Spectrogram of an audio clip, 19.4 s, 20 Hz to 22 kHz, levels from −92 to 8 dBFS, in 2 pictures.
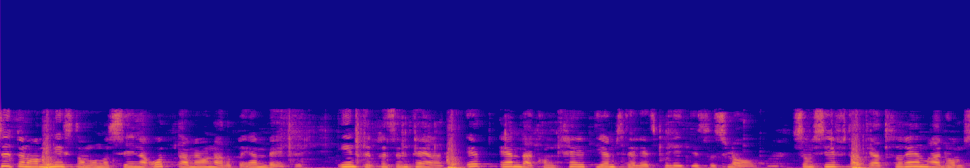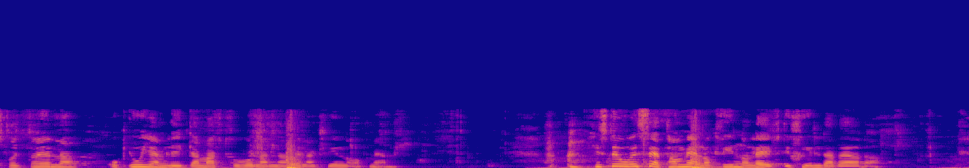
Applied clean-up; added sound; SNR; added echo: classical method WPE with log-MMSE.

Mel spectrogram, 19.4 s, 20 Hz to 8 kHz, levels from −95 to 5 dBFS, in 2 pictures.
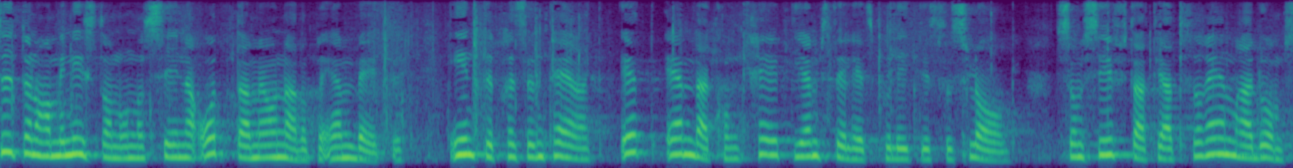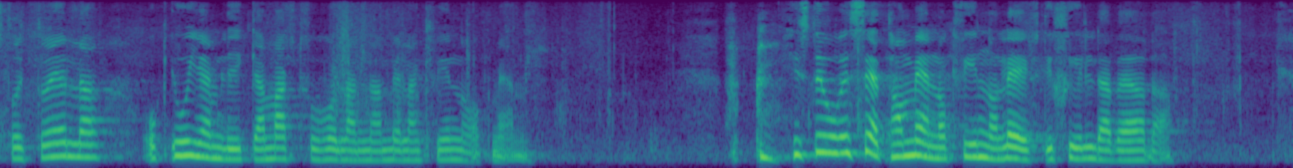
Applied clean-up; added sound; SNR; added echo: none; none; none; none.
